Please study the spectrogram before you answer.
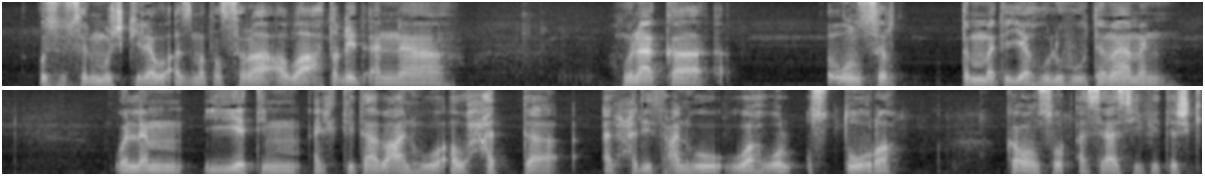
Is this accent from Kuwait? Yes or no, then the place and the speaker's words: no; Sudan; اكتشفت انه انا كسوداني مميز خالص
